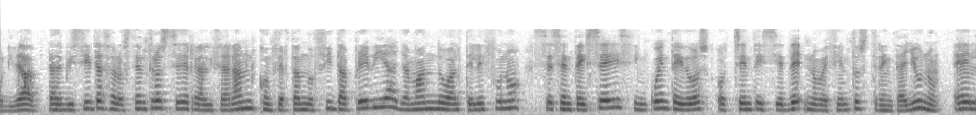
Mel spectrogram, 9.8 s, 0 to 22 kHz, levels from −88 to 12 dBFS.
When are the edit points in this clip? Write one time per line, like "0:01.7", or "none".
none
